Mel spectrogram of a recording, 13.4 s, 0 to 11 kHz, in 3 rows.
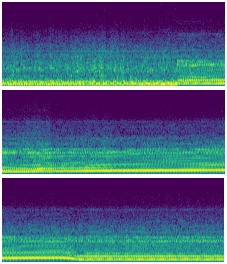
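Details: Refreshed Chevy 350 V8 with TH350 transmission and B&M shift kit, first drive out of the driveway: smooth even V8 note climbing cleanly with throttle then easing off, no knocks or ticks; temperature around 170–175, good oil pressure, 14 volts.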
